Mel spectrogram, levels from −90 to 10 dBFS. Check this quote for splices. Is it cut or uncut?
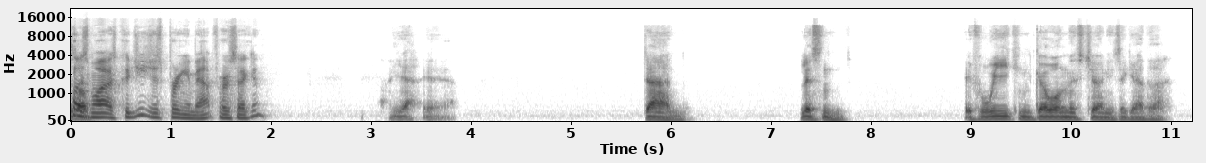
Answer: uncut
